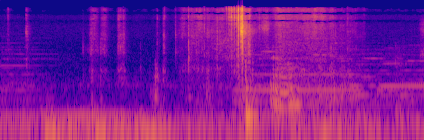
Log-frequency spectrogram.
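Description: Paper pages of a paperback book rustling as they are thumbed and turned, with a few soft flicks and one sharp page snap about halfway, over soft background music.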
